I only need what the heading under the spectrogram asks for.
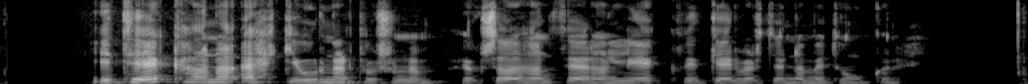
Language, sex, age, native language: Icelandic, female, 40-49, Icelandic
